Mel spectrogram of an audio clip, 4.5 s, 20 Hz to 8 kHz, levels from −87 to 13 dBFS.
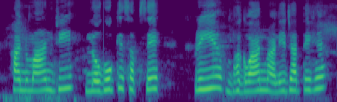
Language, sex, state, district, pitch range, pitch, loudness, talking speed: Hindi, female, Uttar Pradesh, Varanasi, 260-310 Hz, 285 Hz, -18 LUFS, 135 wpm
